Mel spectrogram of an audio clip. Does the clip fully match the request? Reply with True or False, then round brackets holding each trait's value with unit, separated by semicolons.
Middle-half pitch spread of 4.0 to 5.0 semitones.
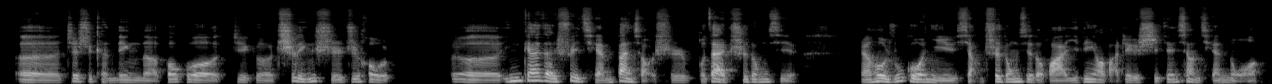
True (4.6 semitones)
